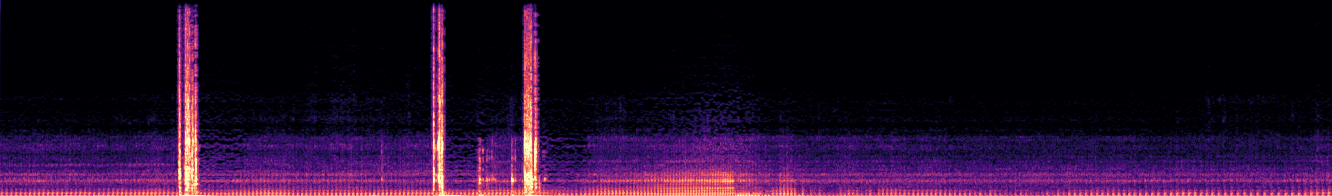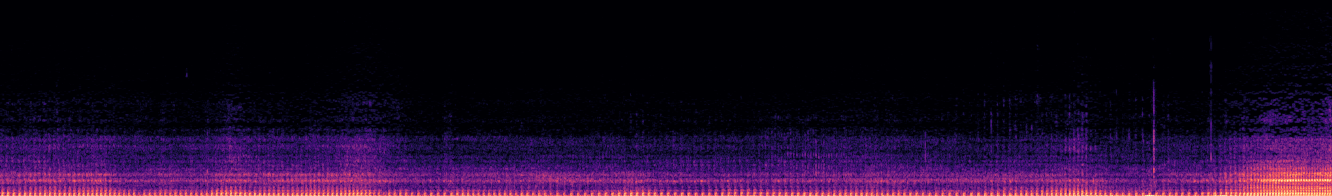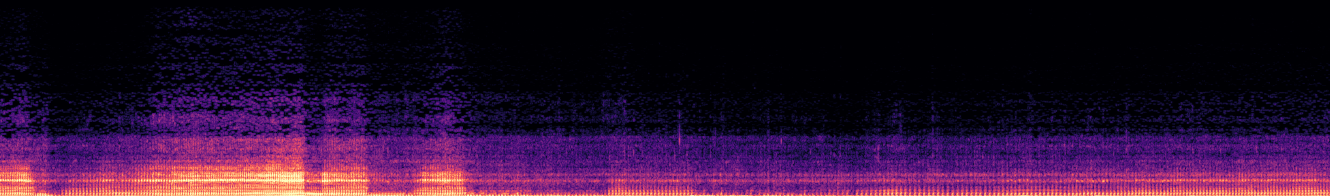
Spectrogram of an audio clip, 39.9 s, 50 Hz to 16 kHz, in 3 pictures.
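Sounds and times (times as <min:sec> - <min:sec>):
vehicle engine running: 0:00.0 - 0:07.0, 0:07.7 - 0:26.1, 0:26.7 - 0:39.9.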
